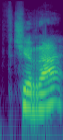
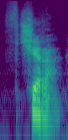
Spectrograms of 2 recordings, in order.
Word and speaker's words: вчера: We say вчера, as if it's an F sound.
